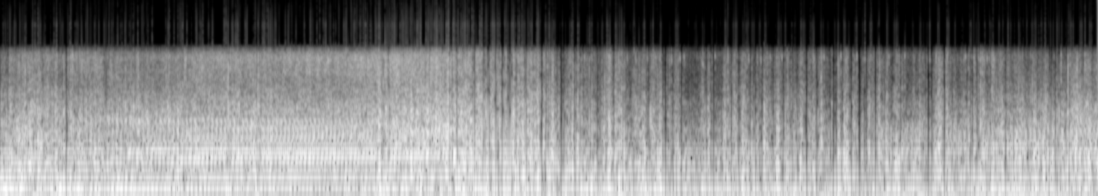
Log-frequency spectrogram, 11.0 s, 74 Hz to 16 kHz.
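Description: Suzuki Boulevard C50 V-twin motorcycle engine running under way, mixed with heavy wind buffeting on the microphone. The engine's note stands out about two to four seconds in, after which the wind noise covers most of it.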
